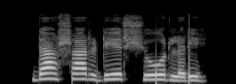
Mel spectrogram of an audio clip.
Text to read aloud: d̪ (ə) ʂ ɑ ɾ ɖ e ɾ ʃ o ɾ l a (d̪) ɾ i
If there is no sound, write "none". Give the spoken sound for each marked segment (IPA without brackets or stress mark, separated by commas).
ɑ, none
